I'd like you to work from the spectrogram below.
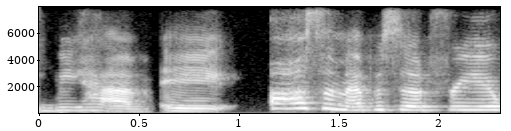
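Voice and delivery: ordinary talk, nothing marked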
